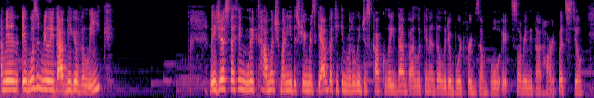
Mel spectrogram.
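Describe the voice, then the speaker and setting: A fairly high-pitched woman at a fairly quick pace, with lively intonation and big swings in loudness, over music in the background. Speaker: streamer. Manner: fast talker.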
